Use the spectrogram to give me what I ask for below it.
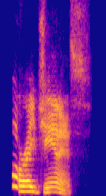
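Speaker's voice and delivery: voice cracking. Answering a question in a group conversation, voice cracking. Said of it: "I like the voice crack".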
